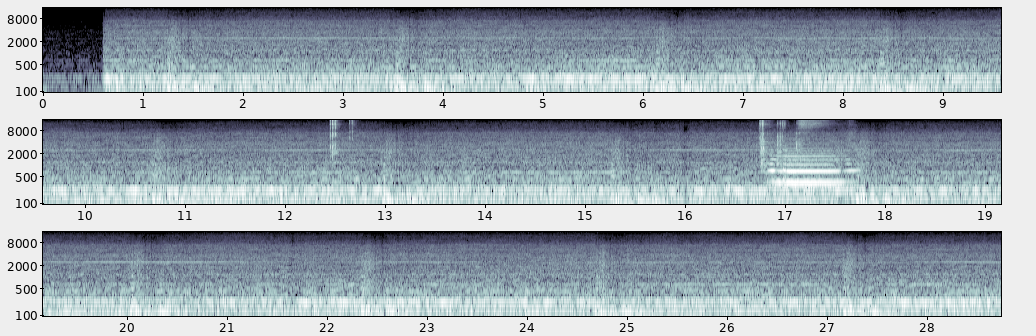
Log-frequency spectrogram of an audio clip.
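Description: An electric train's motor hums steadily while running.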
